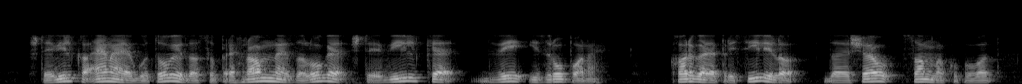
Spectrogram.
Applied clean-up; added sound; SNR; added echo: none; none; none; none.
